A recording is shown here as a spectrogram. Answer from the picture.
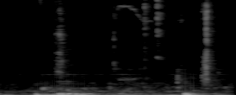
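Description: Quiet, sparse clicks from a computer keyboard and mouse, with a short low hum about half a second in.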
